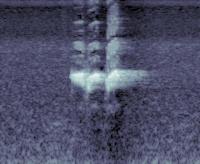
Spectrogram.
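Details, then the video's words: At Mount Slamet a sooty-headed bulbul sings a brief two-part whistled phrase, smooth and bright, ending in a short upturn. "suara burung kutilang gacor gunung slamet"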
